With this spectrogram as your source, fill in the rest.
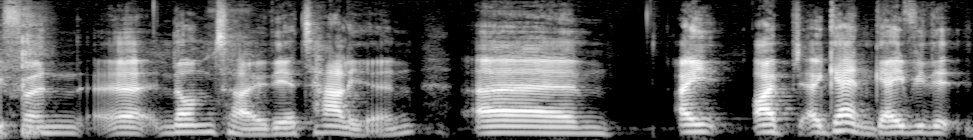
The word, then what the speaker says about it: Gnonto: And it's Nonto. You don't pronounce the G.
